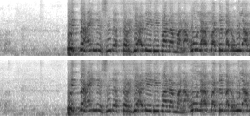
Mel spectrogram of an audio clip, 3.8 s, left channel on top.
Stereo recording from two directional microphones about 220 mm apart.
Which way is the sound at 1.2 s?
30° right (ahead or behind).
